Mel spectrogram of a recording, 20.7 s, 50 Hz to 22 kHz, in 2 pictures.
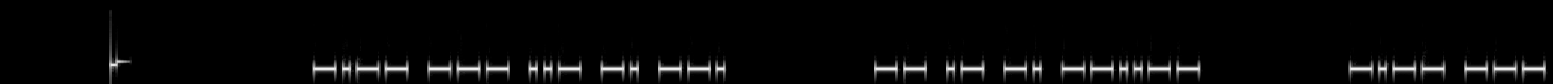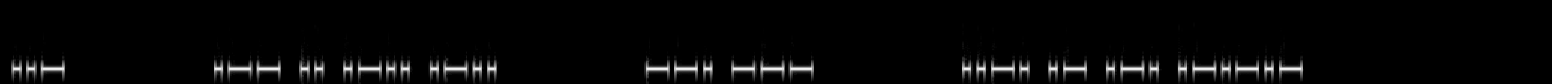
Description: Morse code, heard as a keyed tone, about 25 wpm, 700 Hz. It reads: YOUNG MAN, YOU WILL GO FAR.
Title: 3x Word-Spacing - Sentences from Top 400 Words - 25wpm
